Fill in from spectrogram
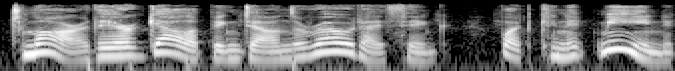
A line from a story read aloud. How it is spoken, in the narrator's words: exclaimed the young lady, scared she could not tell why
